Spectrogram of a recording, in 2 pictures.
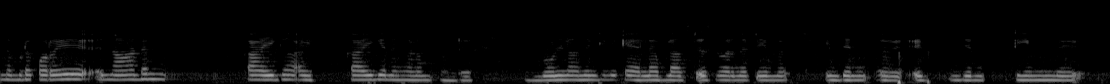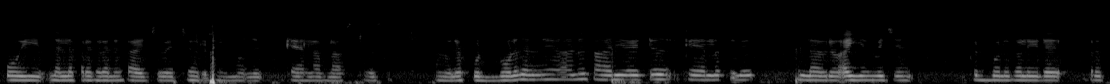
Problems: low volume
